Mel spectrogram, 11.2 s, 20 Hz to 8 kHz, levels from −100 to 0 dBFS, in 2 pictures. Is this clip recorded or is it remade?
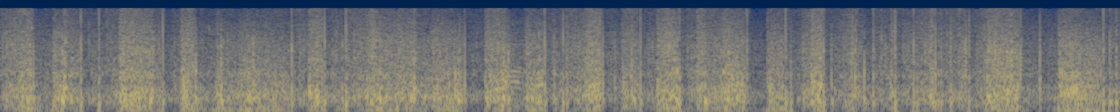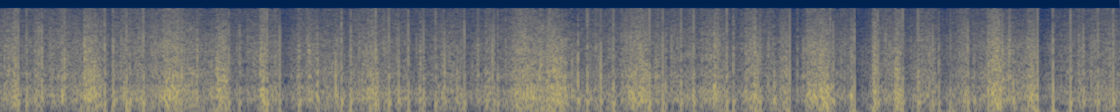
recorded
